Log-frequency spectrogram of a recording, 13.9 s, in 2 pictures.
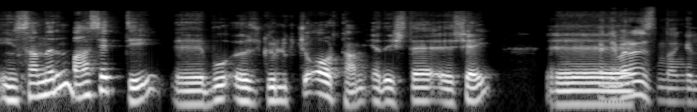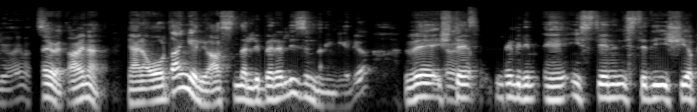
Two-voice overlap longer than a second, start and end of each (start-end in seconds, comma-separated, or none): none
